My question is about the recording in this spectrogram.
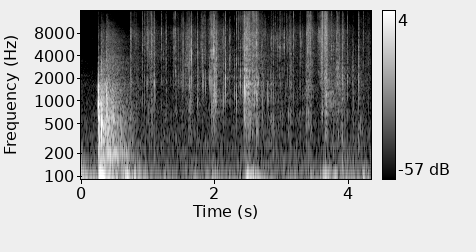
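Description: Foil trading-card pack wrapper crinkling and tearing as it is opened by hand, with the sharpest tear about a quarter second in, followed by steady crackling of the crumpled foil.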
